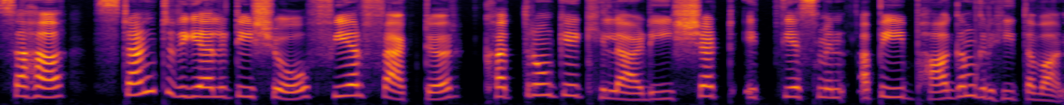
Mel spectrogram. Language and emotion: Sanskrit, neutral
